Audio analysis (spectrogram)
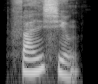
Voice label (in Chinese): "反省", Chinese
